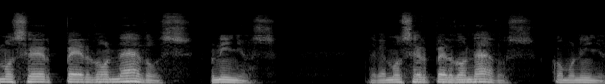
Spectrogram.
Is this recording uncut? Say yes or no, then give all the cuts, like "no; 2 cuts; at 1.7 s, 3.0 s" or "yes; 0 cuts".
no; 1 cut; at 2.1 s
